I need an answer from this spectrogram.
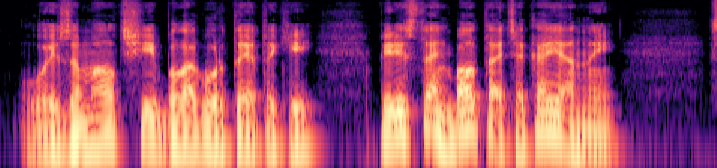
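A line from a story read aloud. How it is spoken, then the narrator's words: Embarrassed laughing women. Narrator (Russian): смеялись смущенно женщины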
